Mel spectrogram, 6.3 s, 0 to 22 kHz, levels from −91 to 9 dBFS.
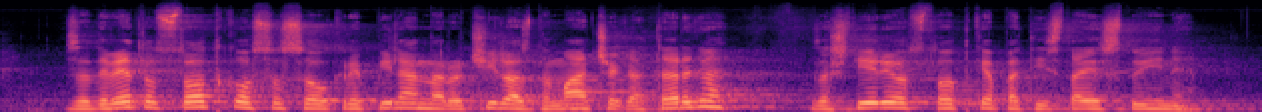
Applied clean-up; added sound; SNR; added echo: none; none; none; none.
